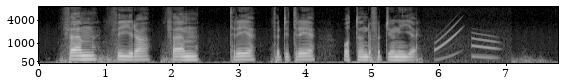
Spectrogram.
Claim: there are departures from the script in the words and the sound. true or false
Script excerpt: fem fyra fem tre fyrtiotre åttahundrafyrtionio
true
